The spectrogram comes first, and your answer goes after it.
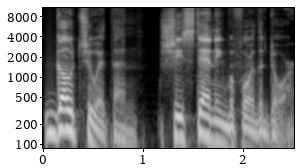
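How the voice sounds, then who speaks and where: A man's put-on character voice, fairly low in pitch, with very wide pitch swings at a moderate pace. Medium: read story. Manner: brief, matter-of-fact.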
